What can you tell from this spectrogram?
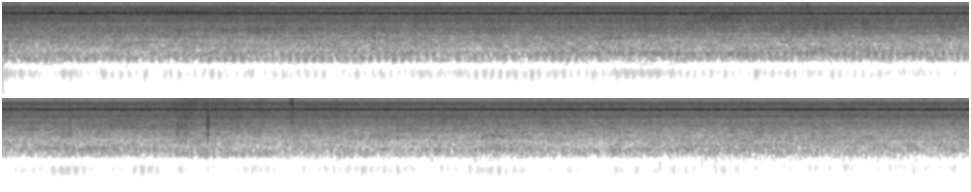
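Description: Steady outdoor background hiss with a constant high-pitched whine, and two faint clicks a little past halfway.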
